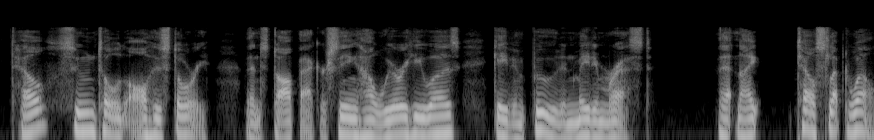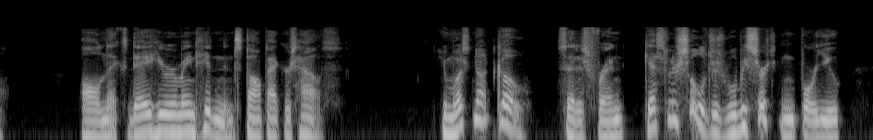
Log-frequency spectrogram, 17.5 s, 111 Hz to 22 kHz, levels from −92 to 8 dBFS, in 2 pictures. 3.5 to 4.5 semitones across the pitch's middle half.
Yes: average, 3.9 semitones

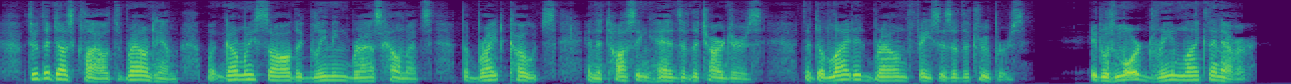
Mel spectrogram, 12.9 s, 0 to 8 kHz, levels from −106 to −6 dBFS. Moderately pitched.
No: low, 130 Hz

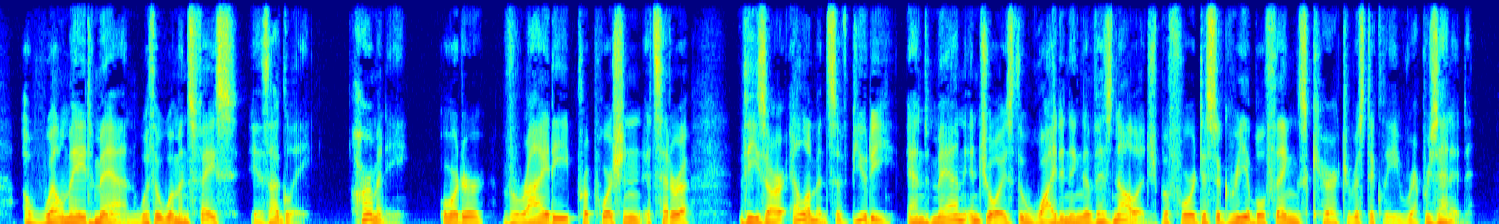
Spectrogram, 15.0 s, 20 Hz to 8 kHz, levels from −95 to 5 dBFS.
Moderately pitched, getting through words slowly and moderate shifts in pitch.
No: low, 130 Hz; slow, 130 wpm; average, 4.5 semitones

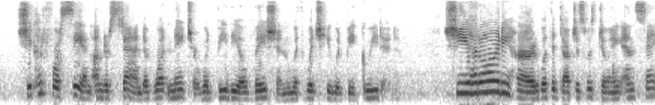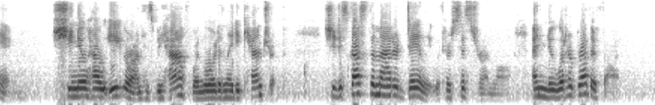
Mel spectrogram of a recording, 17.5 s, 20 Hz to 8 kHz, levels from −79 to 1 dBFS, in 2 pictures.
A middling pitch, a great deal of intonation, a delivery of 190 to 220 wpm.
Yes: medium, 165 Hz; wide, 5.7 semitones; average, 195 wpm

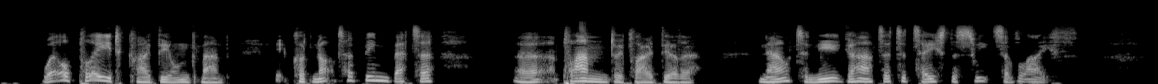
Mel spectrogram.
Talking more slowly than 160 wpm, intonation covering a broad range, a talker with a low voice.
No: average, 145 wpm; average, 5.0 semitones; low, 125 Hz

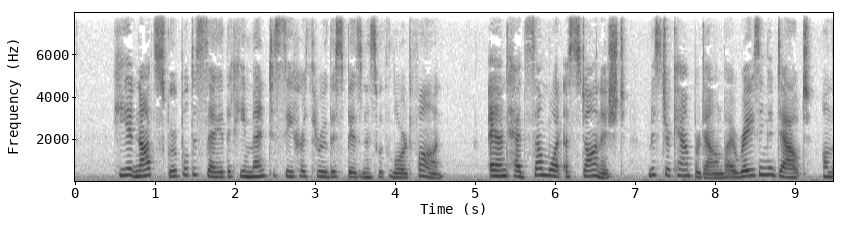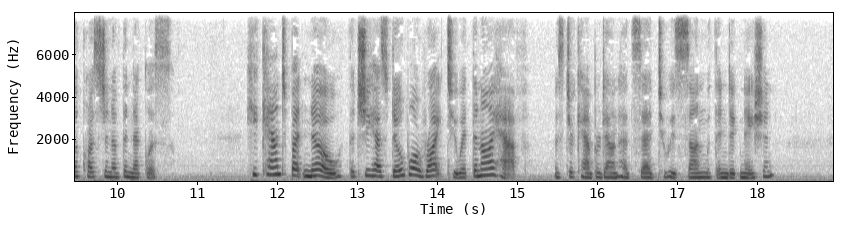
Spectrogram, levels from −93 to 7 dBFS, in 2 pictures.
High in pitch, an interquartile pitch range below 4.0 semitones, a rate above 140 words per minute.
No: high, 240 Hz; average, 4.8 semitones; average, 185 wpm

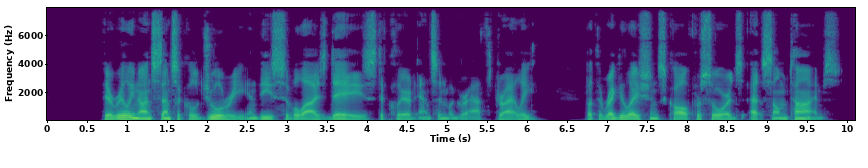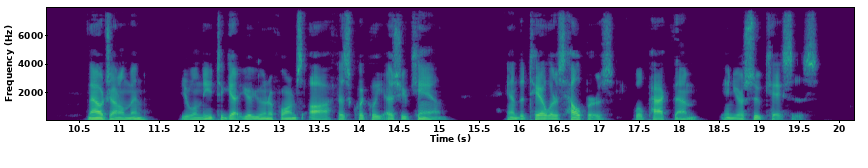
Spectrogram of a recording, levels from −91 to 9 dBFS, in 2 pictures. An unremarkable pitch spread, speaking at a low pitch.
Yes: average, 4.7 semitones; very low, 90 Hz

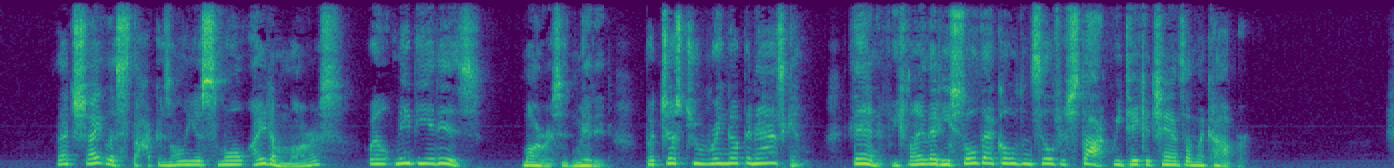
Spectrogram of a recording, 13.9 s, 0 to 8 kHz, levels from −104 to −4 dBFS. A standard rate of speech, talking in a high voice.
Yes: average, 180 wpm; high, 195 Hz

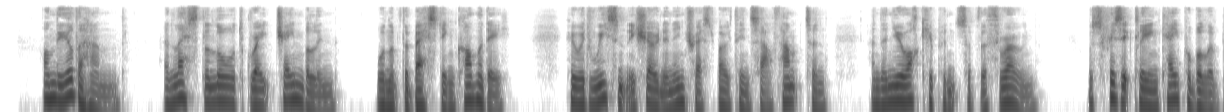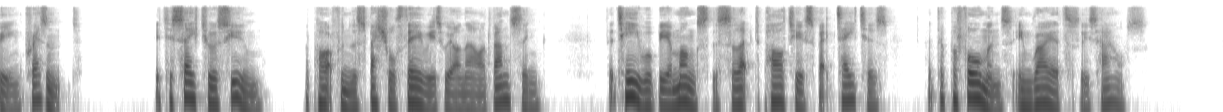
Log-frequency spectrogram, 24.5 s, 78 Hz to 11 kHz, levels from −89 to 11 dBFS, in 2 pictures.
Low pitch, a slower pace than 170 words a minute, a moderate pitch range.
No: low, 110 Hz; average, 175 wpm; average, 4.7 semitones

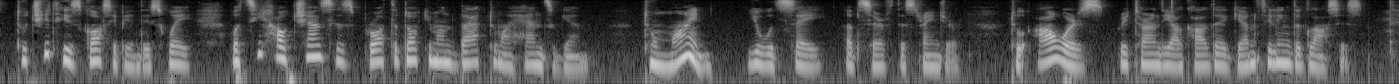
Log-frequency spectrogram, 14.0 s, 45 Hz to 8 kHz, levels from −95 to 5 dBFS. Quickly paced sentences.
No: average, 160 wpm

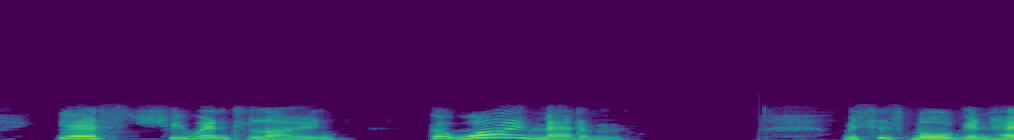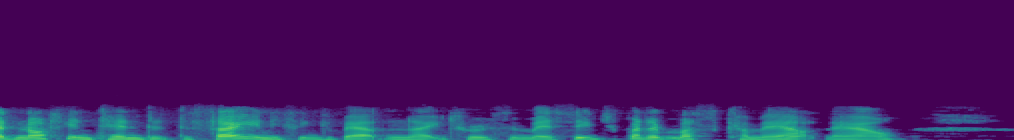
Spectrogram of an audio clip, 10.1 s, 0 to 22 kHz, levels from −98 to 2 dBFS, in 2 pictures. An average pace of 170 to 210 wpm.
No: average, 160 wpm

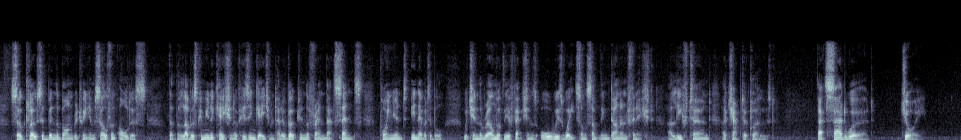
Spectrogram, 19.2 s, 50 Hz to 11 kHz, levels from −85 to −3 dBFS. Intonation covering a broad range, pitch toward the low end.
Yes: wide, 5.9 semitones; low, 105 Hz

